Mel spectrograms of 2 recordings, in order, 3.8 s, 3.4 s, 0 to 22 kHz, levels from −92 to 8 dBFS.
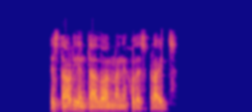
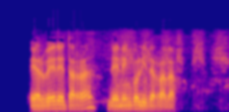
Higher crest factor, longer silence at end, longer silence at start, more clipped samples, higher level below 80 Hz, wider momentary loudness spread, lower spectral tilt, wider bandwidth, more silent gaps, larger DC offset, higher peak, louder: about the same, 18 dB vs 14 dB; first, 1.15 s vs 0.05 s; first, 0.75 s vs 0.45 s; neither; about the same, -60 dBFS vs -60 dBFS; about the same, 12 LU vs 14 LU; about the same, -5 dB/octave vs -6 dB/octave; about the same, 7.6 kHz vs 7.2 kHz; neither; neither; about the same, 0 dBFS vs 0 dBFS; second, -17 LUFS vs -13 LUFS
